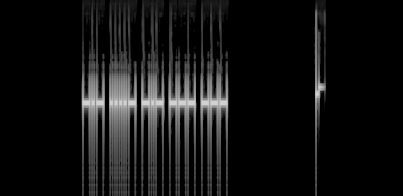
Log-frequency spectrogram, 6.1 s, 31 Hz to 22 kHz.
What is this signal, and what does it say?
Morse code, heard as a keyed tone, about 34 wpm, 700 Hz. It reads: K4KOO
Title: USA Call Signs Repeated 2x 35wpm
